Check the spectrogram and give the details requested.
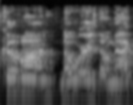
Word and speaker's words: Kavon: going on so what's up everybody and it's pronounced kubon no worries though man i get kevin and people and everything all the time uh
